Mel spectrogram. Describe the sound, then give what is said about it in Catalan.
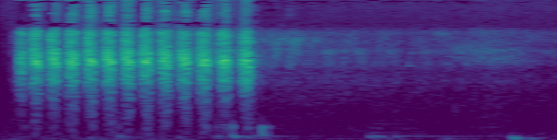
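A magpie's harsh, rattling chatter: about a dozen rapid, evenly spaced raspy notes in a loud burst lasting just over a second, followed by faint low rumbling and near quiet. “I ara compareu-lo amb el de la urraca, que és el que tenia el David a la finestra de casa seva.”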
